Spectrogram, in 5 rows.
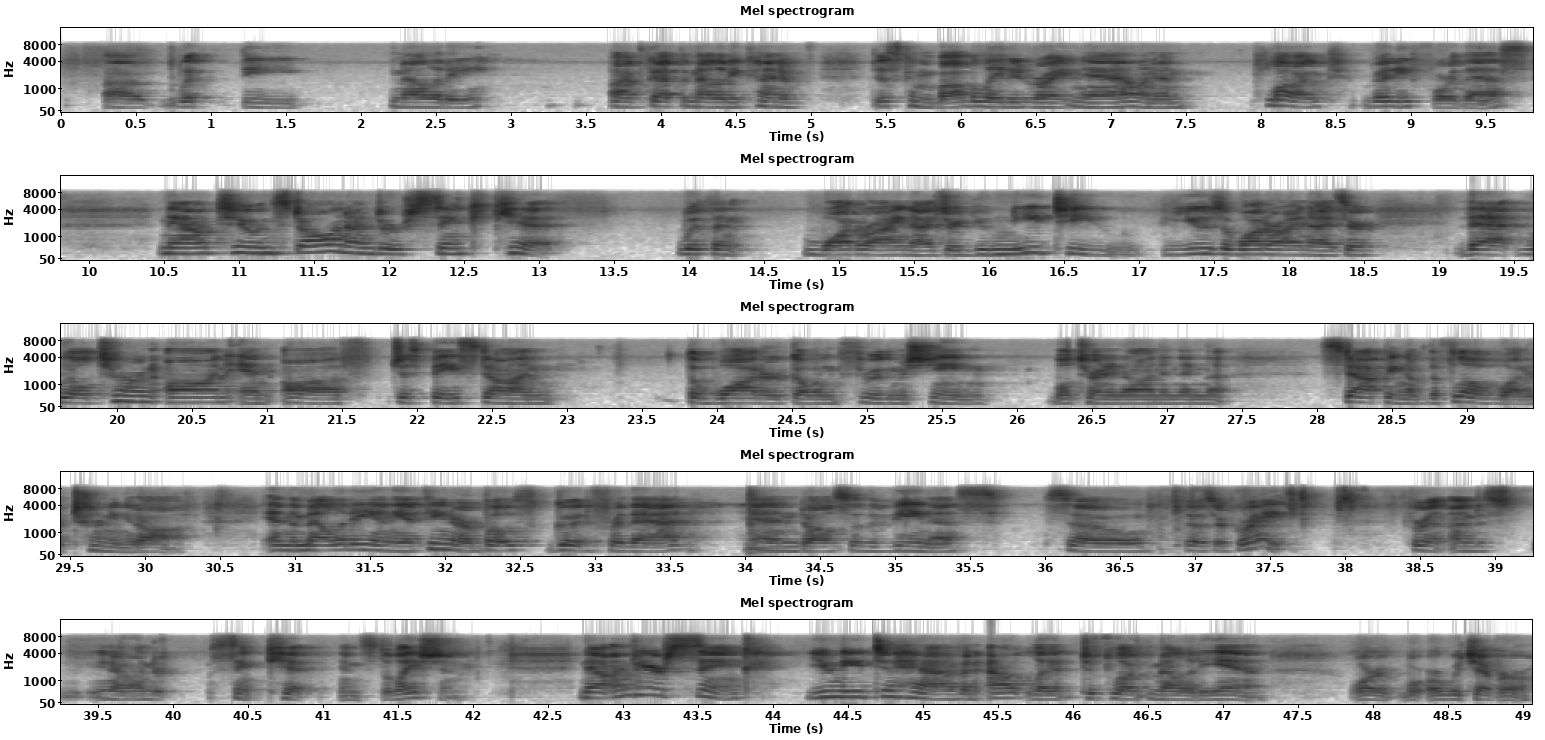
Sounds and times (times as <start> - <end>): Speech: 0.3 - 2.9, 3.6 - 9.8, 10.5 - 13.2, 14.0 - 23.0, 23.7 - 42.0, 42.7 - 49.0.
